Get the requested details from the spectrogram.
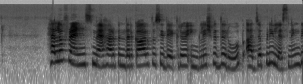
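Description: A young woman speaks clearly and with animation, close to a microphone.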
